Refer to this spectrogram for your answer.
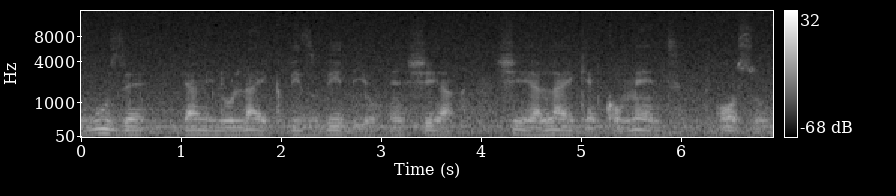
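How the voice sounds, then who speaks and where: A man's very slow speech with noticeable background noise. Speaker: vlogger. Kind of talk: casual vlog chat, moral talk and outro in Swahili with English. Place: home room. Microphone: phone near.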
